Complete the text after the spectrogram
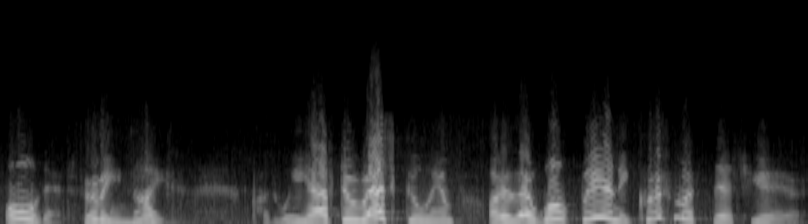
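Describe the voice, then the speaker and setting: A woman's voice: extremely high pitch, animated, normal speed, dry recording. A woman playing a polite, earnest six-year-old boy in a 1930s children's radio serial. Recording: dull vintage 1930s radio recording.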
